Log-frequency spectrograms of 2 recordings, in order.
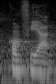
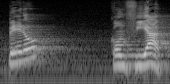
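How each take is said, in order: First: Confiad said low and soft, falling away. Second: Calling out the word confiad loud and ringing; loud call to trust. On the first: Preacher closing the point to the church, softly. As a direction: breathe out confiad gently. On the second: Preacher quoting Jesus to the church, calling out loud. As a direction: proclaim confiad at full voice. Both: Acted.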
